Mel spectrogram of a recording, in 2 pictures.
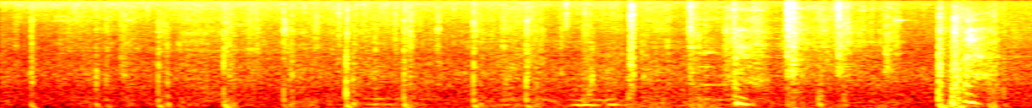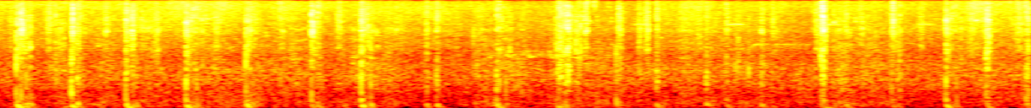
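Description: Quick footsteps run over grass and wet pavement.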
